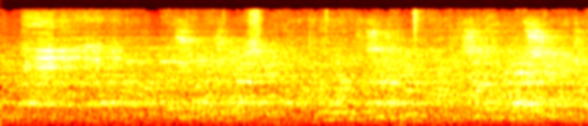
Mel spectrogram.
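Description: A man's footsteps hurry along a hard walkway.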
